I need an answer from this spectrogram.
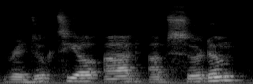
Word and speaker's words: reductio ad absurdum: your definitions that you should know how to pronounce it's reductio ad absurdum that's under that indirect demonstration definition and then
